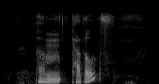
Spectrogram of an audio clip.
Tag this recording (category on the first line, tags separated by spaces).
Speech > Solo speech
cuddles male question voice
